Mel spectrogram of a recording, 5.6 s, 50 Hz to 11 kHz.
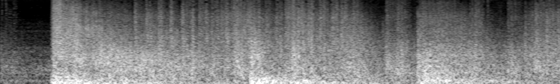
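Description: Rifle gunfire in the World War II strategy game Company of Heroes, a 3v3 battle on a forest map: dense, continuous crackling volleys and bursts of shots, loud and close, with a heavier surge partway through.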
